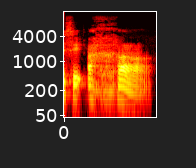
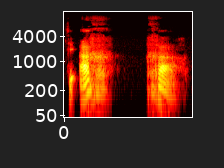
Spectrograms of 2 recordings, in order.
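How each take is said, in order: First: « achar » lent, le ch légèrement allongé; prononciation réelle. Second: « achar » très lent, ch doublé et appuyé : akh-khar; gémination prononcée. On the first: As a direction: montrer la gémination dans « achar ». (« achar » articulé lentement) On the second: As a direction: faire entendre le ch géminé de « achar ». (« achar » avec le ch nettement redoublé) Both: Shown as a demonstration. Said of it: "Mais en réalité".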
